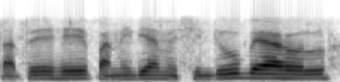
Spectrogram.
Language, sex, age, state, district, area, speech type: Assamese, male, 18-30, Assam, Dibrugarh, rural, conversation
